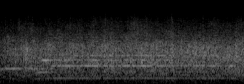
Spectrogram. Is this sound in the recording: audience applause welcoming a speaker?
yes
